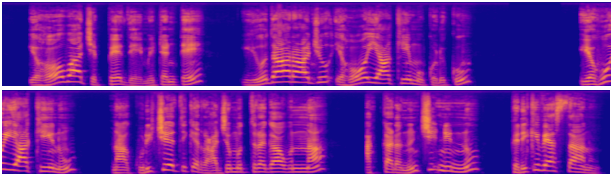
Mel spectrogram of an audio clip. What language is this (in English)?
Telugu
